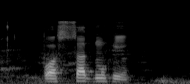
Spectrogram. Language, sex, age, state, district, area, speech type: Assamese, male, 30-45, Assam, Nagaon, rural, read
